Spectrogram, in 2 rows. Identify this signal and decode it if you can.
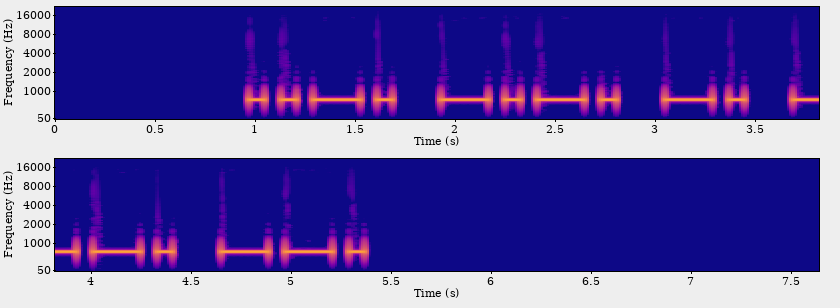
Morse code, heard as a keyed tone, about 15 wpm, 700 Hz. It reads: FCNGG
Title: Code Groups - 5 Letters - 15wpm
